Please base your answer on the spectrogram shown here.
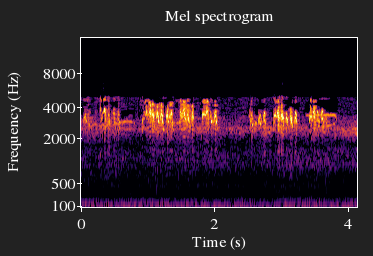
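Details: Bald eagle at its nest in a quiet landscape of southwest Florida, picked up by a nest camera at 23:19 on 13 March 2024: bursts of quick, high chittering notes in short clusters, over steady low rumble.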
